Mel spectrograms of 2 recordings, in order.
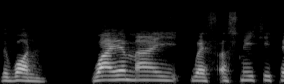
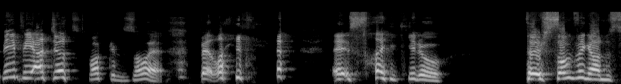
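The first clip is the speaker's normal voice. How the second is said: laughing uncontrollably while talking, higher, louder; 6 semitones higher, 6 dB louder than usual. Reading tarot cards aloud, laughing while talking. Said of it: "I can't stop laughing".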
